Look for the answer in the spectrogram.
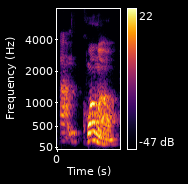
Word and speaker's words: Cuomo: Cuomo.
